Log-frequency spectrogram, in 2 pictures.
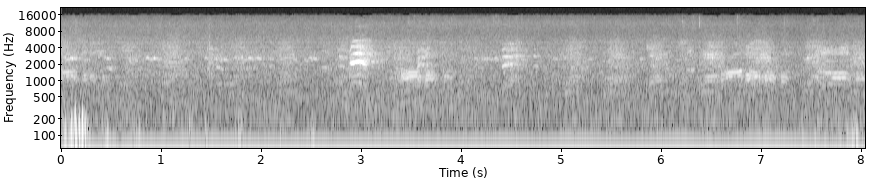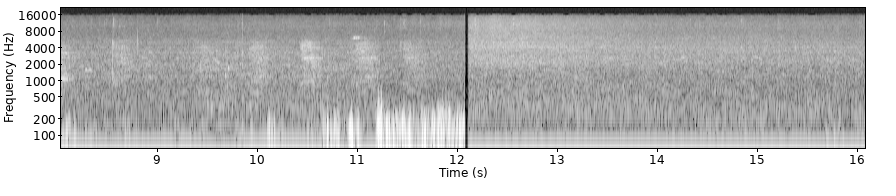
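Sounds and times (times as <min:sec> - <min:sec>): birds calling: 0:00.0 - 0:11.7.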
